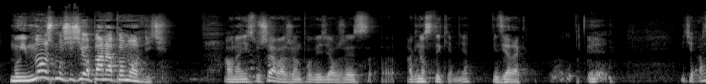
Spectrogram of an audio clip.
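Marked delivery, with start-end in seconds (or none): 0.1-1.7 higher, slightly louder imitated wife; eager volunteering. Wife offers husband's prayer to an ailing stranger, eager imitation.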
